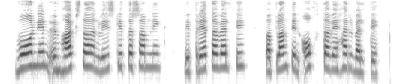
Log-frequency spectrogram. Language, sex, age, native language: Icelandic, female, 50-59, Icelandic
